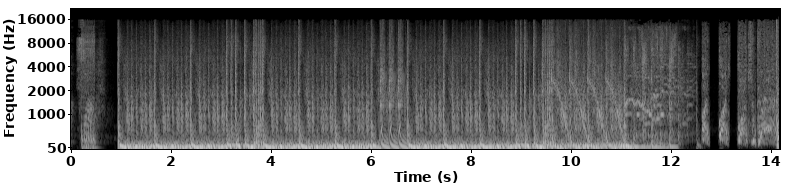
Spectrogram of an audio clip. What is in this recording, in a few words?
voice ringtone; i phone 8 plus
